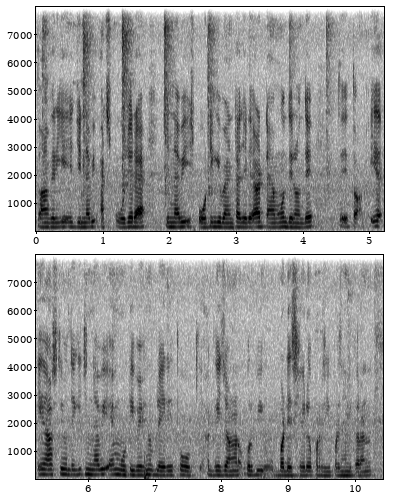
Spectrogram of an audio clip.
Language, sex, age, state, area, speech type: Dogri, male, 18-30, Jammu and Kashmir, rural, spontaneous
